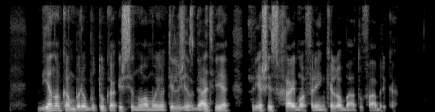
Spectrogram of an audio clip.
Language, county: Lithuanian, Kaunas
